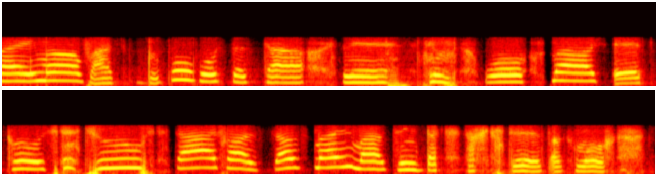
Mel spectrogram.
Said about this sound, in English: I found a recording of … as a toddler singing the Klingon Imperial Anthem, which I'm going to insert here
